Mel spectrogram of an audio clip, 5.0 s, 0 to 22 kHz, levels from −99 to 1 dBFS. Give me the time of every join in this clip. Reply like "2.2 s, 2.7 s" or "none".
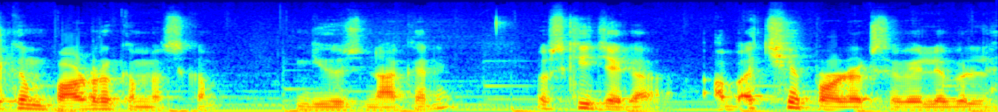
none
